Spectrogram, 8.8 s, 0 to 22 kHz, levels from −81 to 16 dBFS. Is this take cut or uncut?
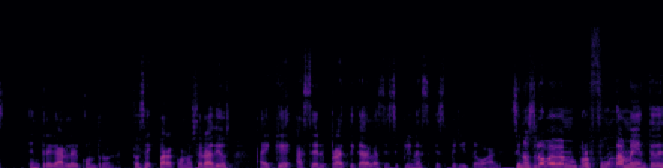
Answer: cut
